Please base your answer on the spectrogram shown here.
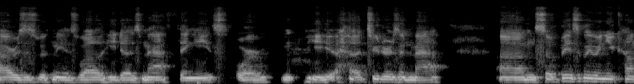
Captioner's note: chuckles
